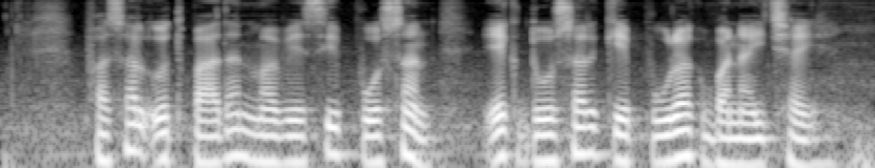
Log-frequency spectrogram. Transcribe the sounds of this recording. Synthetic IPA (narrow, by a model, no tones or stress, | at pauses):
pʰəsəlut̪pad̪ənməbesiposən | ekd̪osəɾkepuɾəkbənəjt͡ʃʰəj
